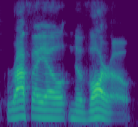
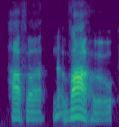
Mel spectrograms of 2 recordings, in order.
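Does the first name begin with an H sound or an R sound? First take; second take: R sound; H sound. First: The name begins with an English R sound. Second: The name begins with an H-like sound. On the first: "his name is"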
